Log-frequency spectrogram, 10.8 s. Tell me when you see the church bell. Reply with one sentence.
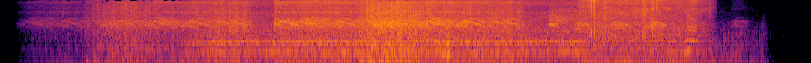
You can't hear the church bell here.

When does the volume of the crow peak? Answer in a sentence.
The volume of the crow peaks at 5 seconds.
